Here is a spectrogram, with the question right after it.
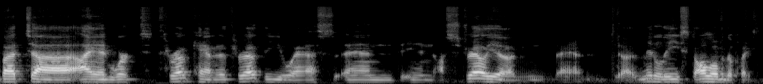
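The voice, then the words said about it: Canadian accent. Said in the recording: “I'm a Canadian originally. You'll probably pick that up in my accent.”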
